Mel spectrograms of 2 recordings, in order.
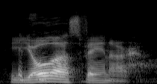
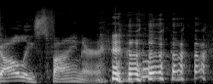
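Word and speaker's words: Jólasveinar: Jolasveinar. That was pretty good. I was going to say, as long as you don't pronounce the J as a J, Right. you're pretty good. Jolasveinar. The Jolasveinar.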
